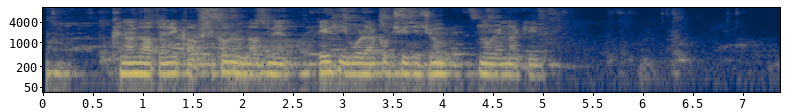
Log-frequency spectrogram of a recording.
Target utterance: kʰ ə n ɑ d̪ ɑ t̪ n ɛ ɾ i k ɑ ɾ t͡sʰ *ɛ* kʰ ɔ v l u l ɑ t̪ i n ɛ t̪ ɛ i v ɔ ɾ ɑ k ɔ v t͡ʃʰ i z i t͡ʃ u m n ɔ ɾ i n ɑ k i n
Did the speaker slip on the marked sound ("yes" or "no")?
yes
